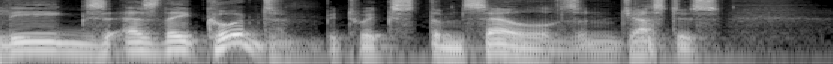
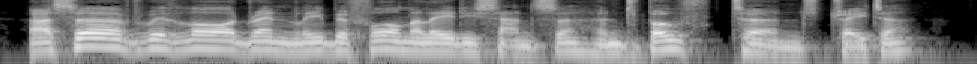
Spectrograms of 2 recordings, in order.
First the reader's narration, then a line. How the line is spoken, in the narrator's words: the woman Brella complained bitterly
